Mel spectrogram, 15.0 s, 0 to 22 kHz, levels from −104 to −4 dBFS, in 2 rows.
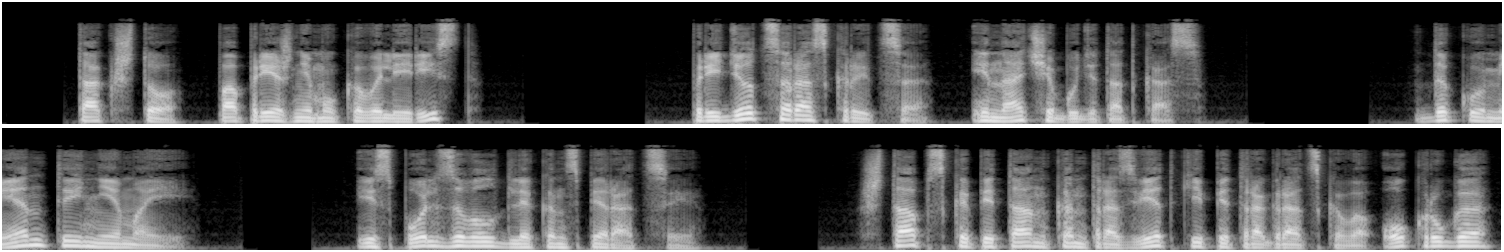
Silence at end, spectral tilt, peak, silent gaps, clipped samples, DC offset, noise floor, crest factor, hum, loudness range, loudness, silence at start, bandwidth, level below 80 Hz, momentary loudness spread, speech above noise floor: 0.05 s; -5.5 dB/octave; -2 dBFS; 2.68-3.22 s, 6.30-6.83 s, 8.76-9.04 s, 11.27-11.57 s; under 0.1%; under 0.1%; under -90 dBFS; 18 dB; none; 3 LU; -19 LUFS; 0.4 s; 12.5 kHz; -48 dBFS; 10 LU; over 71 dB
